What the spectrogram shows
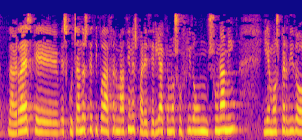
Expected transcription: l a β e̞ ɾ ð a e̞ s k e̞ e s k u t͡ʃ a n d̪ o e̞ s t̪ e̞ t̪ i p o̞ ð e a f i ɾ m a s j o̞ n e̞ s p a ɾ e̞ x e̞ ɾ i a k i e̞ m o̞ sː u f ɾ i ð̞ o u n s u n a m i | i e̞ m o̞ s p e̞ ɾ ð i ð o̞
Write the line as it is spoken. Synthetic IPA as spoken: l a β e̞ ɾ ð a e̞ s k e̞ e s k u t͡ʃ a n d̪ o e̞ s t̪ e̞ t̪ i p o̞ ð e a f i ɾ m a θ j o̞ n e̞ s p a ɾ e̞ θ e̞ ɾ i a k e e̞ m o̞ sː u f ɾ i ð̞ o u n s u n a m i | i e̞ m o̞ s p e̞ ɾ ð i ð o̞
